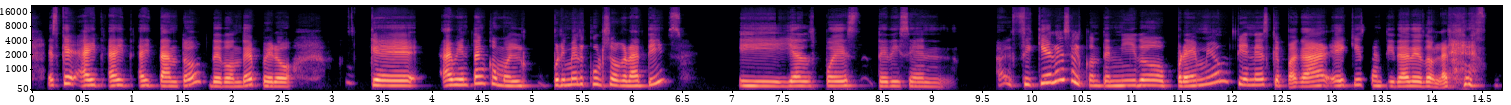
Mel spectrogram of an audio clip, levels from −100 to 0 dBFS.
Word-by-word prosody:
Es 250 - -4
que 315 +1 +3
hay 250 0 +3
hay 240 +2 +2
hay 230 +2 0
tanto 225 - +1
de 200 -1 +1
dónde, 195 +7 +1
pero 200 -6 +1 0.8
que 235 +2 +4 0.2
avientan 260 +7 +3
como 275 -8 -1
el 220 0 0 0.3
primer 265 +3 0
curso 280 -3 0
gratis 235 - -1 0.6
y 215 -2 -1
ya 215 0 +3
después 220 +1 -2 0.2
te 205 -1 -1
dicen: 200 -3 -5 0.5
"Ah, - - -12
si 280 -1 -3
quieres 395 - +2
el 375 - +1
contenido 230 0 -1
premium, 240 - +1 0.2
tienes 265 -2 -1
que - - -3
pagar 210 +1 +1
equis 250 +3 -3
cantidad 210 -2 +1
de 210 -1 +4
dólares". 225 +4 -1
230 Hz, 140 wpm, -23 LUFS, 215-265 Hz, 0.8 s, que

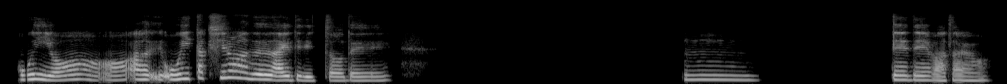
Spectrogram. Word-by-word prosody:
오이요? 220 -2 +3
어 210 -1 -1
아 225 -1 +4 0.2
오이 240 +3 +3
딱 290 +1 -3
싫어하는 280 -8 +3
아이들 195 0 +3
있죠. 175 0 -2
네. 180 +2 -5 2.9
음. 215 -2 -6 1.3
네네. 205 -2 0
맞아요. 90 - -4
205 Hz, 145 characters per minute, -24 LUFS, 185-225 Hz, 2.9 s, 아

